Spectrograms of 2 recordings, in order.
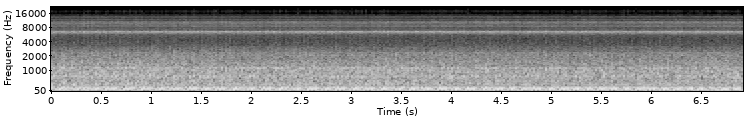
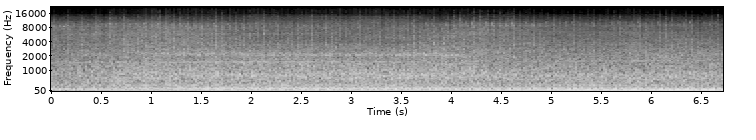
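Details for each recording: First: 1972 VW Karmann Ghia air-cooled flat-four, first start after sitting many years, no choke set up, valves not adjusted: loud steady idle with slightly lumpy irregular beat; normal idle, slightly jumpy. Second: 1972 VW Karmann Ghia, air-cooled carbureted engine, first run after sitting for many years, choke just adjusted: a loud, slightly uneven low chug at idle that hunts; it sounds good but a little jumpy, and the valves have not been done yet.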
